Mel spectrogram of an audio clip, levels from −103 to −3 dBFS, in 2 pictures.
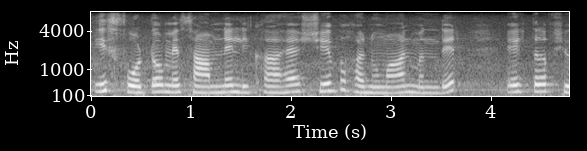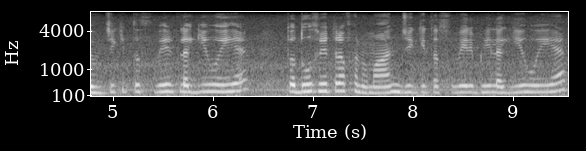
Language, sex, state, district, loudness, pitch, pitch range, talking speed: Hindi, female, Haryana, Jhajjar, -18 LUFS, 230 Hz, 215-245 Hz, 175 wpm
